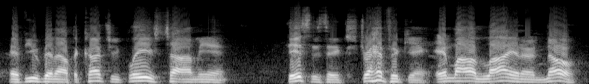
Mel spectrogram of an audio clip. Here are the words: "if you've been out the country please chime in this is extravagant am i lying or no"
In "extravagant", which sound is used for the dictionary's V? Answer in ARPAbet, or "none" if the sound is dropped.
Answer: V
